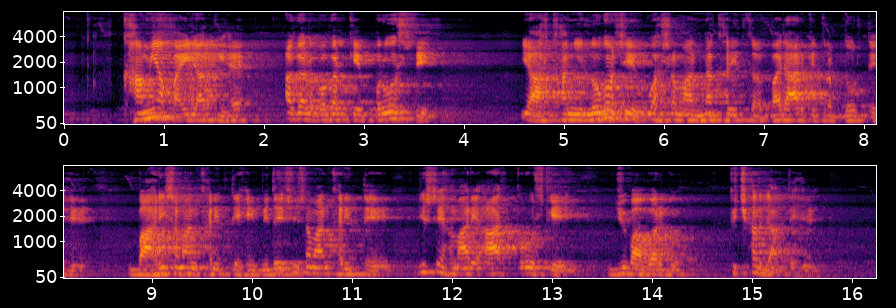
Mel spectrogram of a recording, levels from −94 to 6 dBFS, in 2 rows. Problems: none marked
